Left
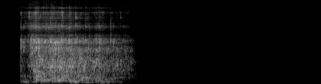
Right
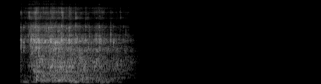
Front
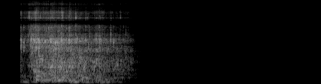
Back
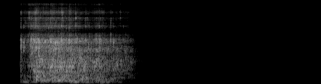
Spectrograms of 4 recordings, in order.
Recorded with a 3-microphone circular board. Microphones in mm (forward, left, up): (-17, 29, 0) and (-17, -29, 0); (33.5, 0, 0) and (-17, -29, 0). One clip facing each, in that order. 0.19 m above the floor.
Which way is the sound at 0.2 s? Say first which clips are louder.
Left 3 dB, back 1 dB; 145° left.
